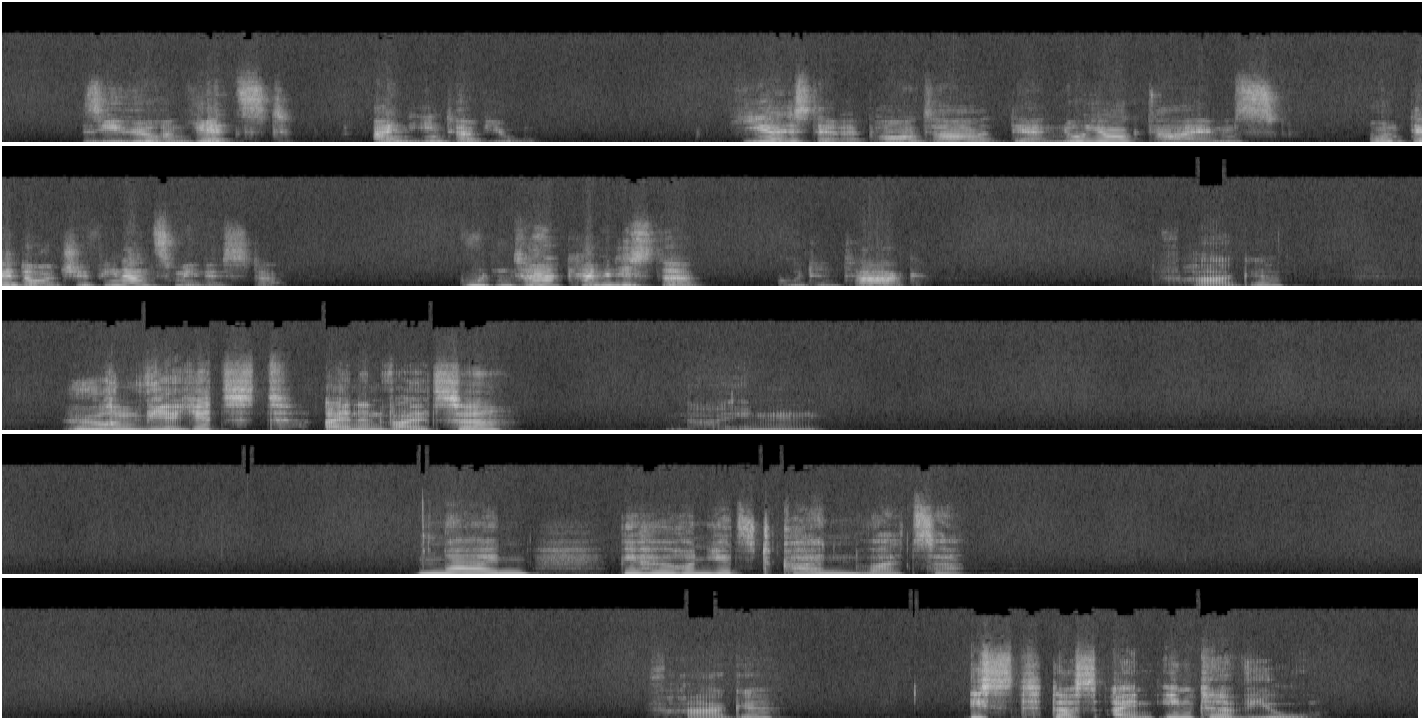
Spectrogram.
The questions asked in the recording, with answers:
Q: Ist das ein Interview?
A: Ja, das ist ein Interview.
